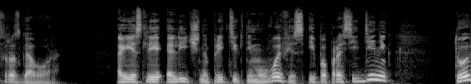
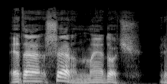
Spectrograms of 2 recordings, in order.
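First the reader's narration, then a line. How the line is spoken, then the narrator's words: Barked. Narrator (Russian): рявкнул он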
